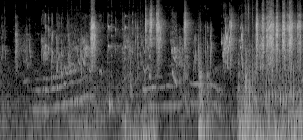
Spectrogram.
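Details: Budgie parakeets calling, uneven bursts of harsh high chirps and squeaky squawks at irregular spacing, with soft low tonal lines and occasional thumps in the background.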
